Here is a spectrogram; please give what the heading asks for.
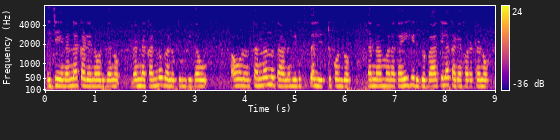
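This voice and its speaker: A woman reading a scripted first-person story in an even, measured manner. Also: on the high side. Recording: dull lo-fi with faint hiss.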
